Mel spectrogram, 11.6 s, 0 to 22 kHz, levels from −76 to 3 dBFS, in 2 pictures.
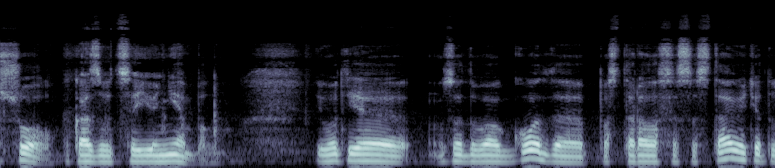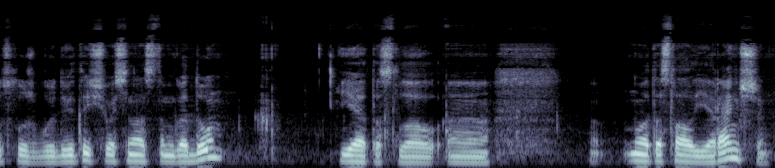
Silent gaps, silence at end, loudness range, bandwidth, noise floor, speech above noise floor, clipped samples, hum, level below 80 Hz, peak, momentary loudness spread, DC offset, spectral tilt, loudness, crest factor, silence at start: none; 0.05 s; 3 LU; 14.5 kHz; -38 dBFS; 23 dB; under 0.1%; none; -54 dBFS; 0 dBFS; 19 LU; 0.3%; -5 dB/octave; -16 LUFS; 16 dB; 0 s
